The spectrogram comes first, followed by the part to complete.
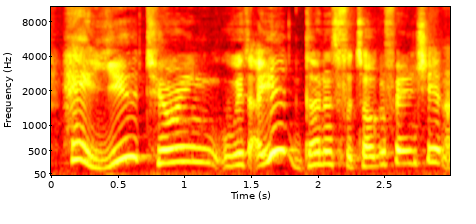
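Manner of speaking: eager stranger. Retold or imitated. Stranger at show hailing him.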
